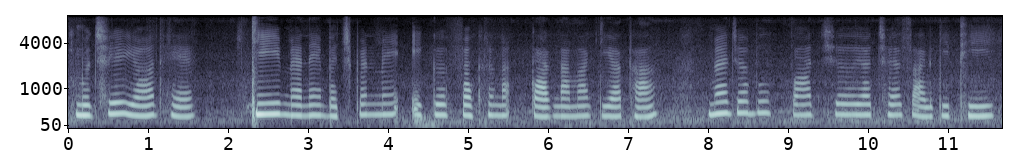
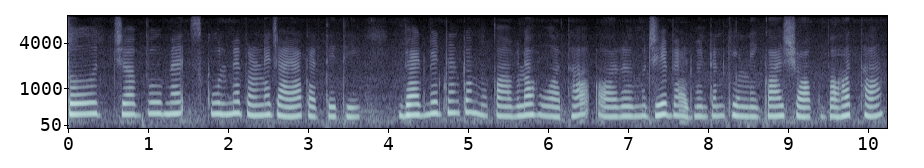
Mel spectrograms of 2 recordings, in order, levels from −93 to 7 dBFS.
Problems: none marked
